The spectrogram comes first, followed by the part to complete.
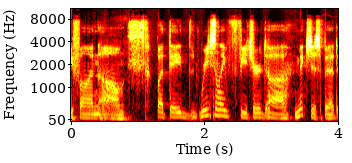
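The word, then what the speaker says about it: Mxyzptlk: But they recently featured Mixuspit, is how I always pronounce it. But I also know some very stubborn people say it's Mixapitalik or whatever.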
